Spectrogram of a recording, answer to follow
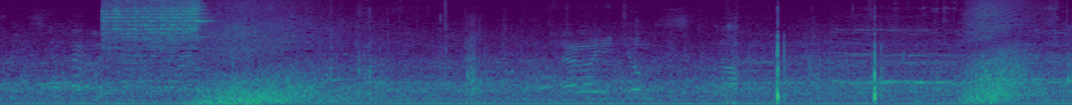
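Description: TV broadcast graphics transition effects: a glittery swoosh with a low rumble about a second in and another swoosh near the end, over a low background of faint voices, with two sharp clicks shortly before the second swoosh.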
